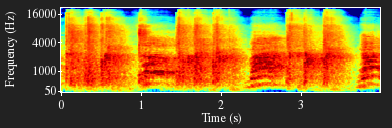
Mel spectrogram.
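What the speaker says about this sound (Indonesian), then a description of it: "ayo semuanya kita tepuk semangat dulu ya" A classroom of students performs the tepuk semangat rhythmic clapping chant, with loud, tightly grouped bursts of hand claps in a steady pattern and short pauses between phrases, alongside chanting voices.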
